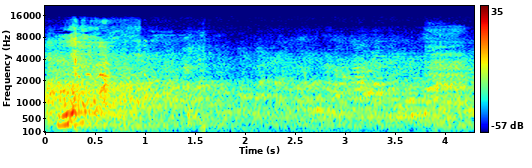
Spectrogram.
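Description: A middle-aged man laughs heartily into a microphone.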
